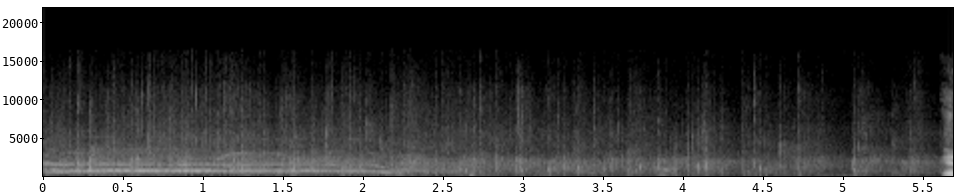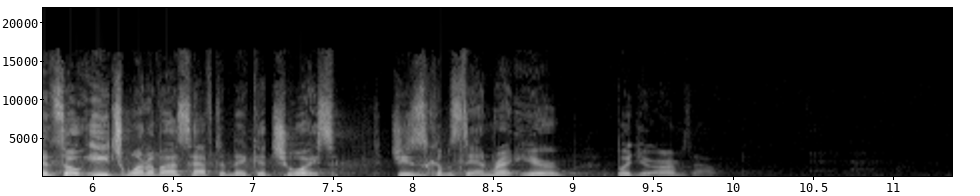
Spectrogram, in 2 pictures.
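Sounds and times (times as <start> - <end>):
audience applause: 0.0 - 7.5
speech: 5.6 - 10.0.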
